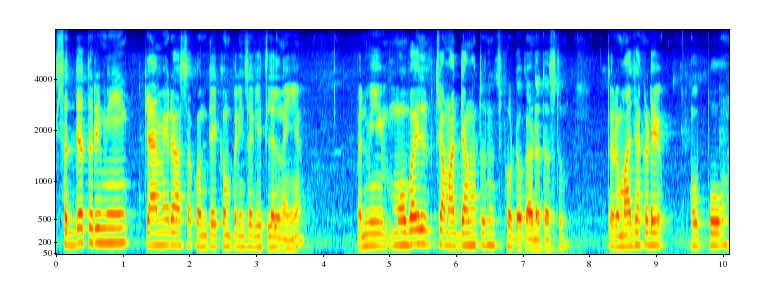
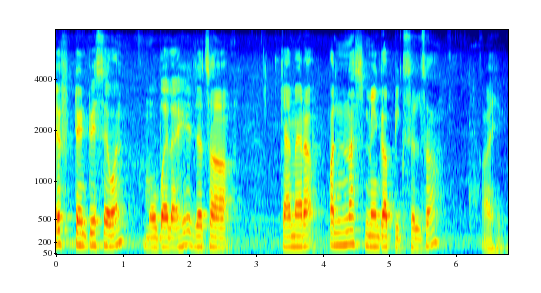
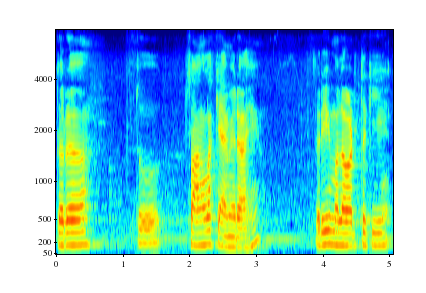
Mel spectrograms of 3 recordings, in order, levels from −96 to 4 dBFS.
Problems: constant background noise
